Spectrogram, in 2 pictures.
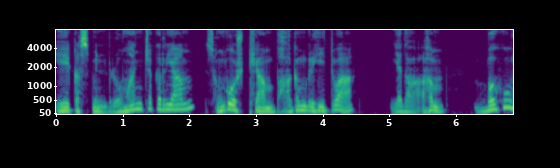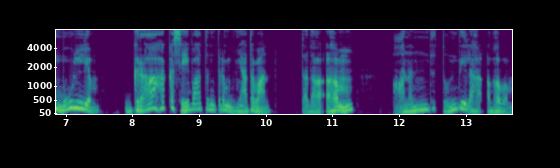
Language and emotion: Sanskrit, happy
